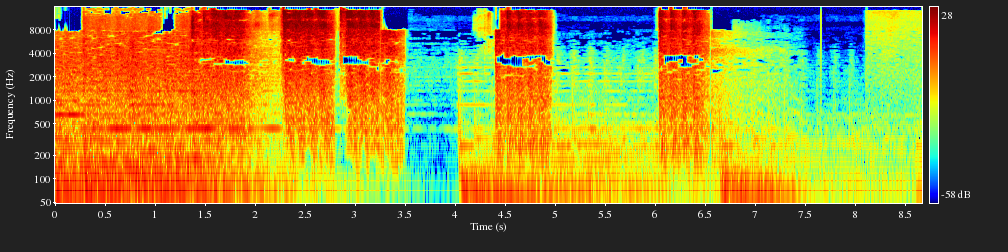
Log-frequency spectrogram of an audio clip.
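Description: Music at first, then from about two seconds in, several bursts of machine-gun fire, each about half a second long, with a brief near silence between the second and third bursts.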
